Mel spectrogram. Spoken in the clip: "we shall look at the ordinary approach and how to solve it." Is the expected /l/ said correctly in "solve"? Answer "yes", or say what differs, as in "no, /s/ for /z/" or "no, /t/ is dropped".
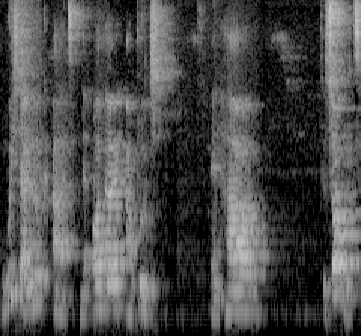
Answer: no, /l/ is dropped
